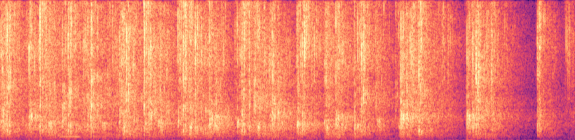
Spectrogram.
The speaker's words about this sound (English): Come on, clap your hands and give him some praise.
